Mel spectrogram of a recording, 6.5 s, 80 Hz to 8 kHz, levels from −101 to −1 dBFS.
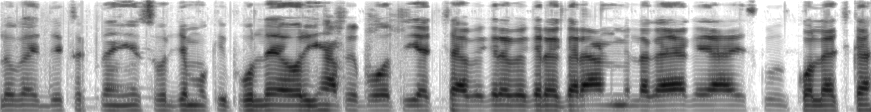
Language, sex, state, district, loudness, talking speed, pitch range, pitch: Hindi, male, Jharkhand, Jamtara, -16 LUFS, 240 wpm, 130-135 Hz, 135 Hz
